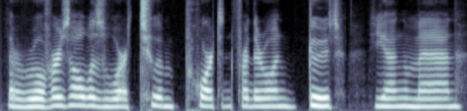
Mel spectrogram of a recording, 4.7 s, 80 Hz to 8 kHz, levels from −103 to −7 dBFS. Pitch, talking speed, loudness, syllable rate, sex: 210 Hz, 155 wpm, -16 LUFS, 4.1 syllables/s, female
